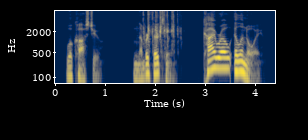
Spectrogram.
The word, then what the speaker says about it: Cairo: Number 13, Cairo, Illinois. Cairo, and yes, the locals say it like the syrup, not the city over in Egypt, sits at the exact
